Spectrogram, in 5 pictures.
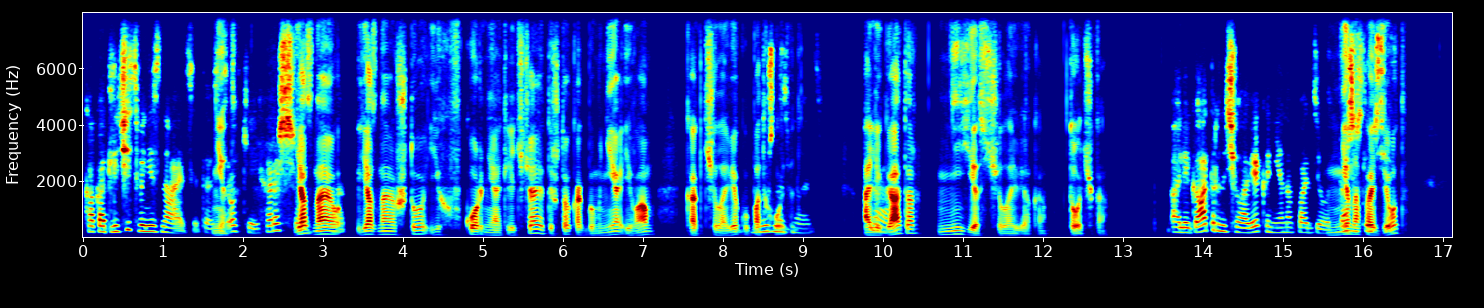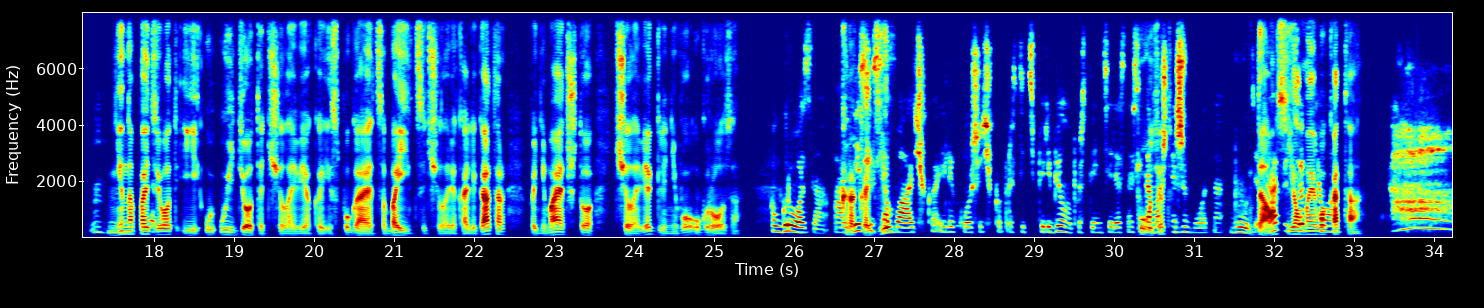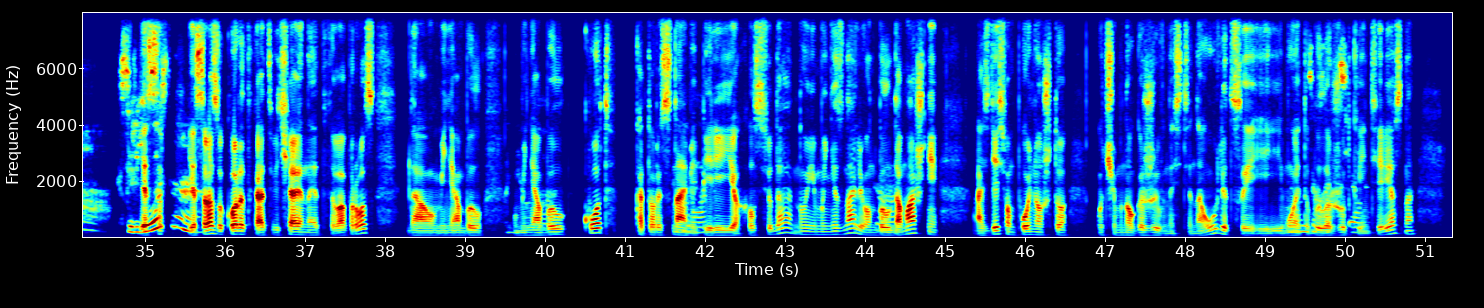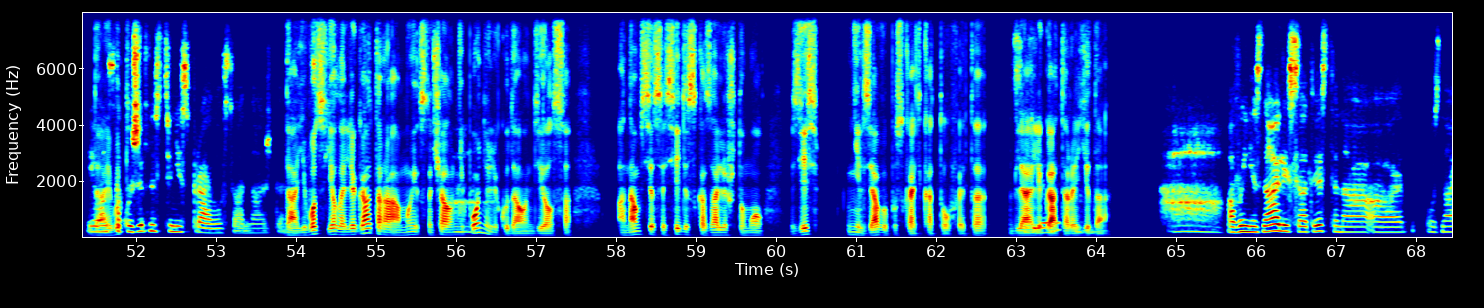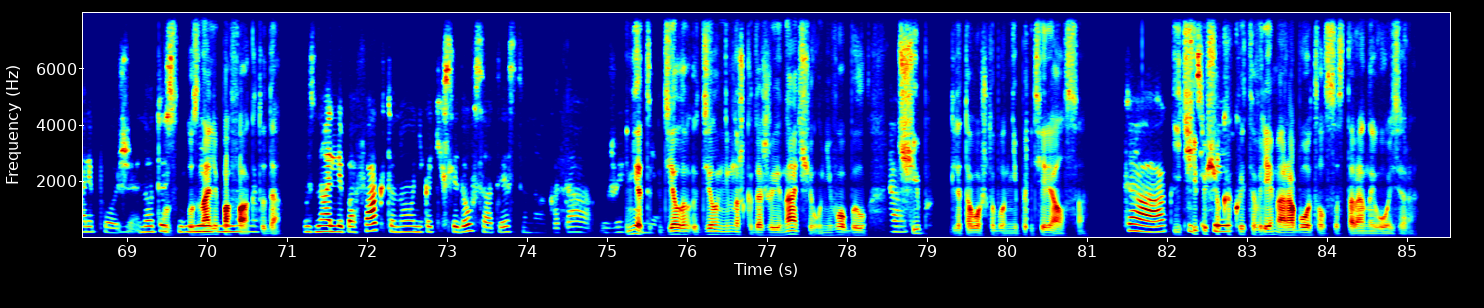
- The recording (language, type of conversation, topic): Russian, unstructured, Какие животные кажутся тебе самыми опасными и почему?
- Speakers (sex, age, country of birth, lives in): female, 40-44, Russia, United States; male, 45-49, Ukraine, United States
- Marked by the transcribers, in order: background speech; other background noise; tapping; afraid: "а"; afraid: "А!"; afraid: "А!"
